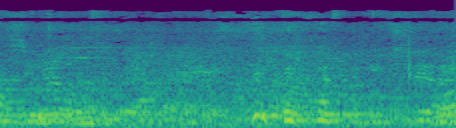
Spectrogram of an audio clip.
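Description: Indistinct chatter of people's voices, with no other distinct sound.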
